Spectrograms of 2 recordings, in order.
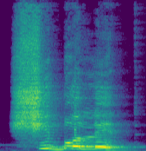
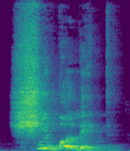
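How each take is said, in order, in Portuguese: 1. A palavra começa com som de 'sh'. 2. A palavra começa com som de 'sh'.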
